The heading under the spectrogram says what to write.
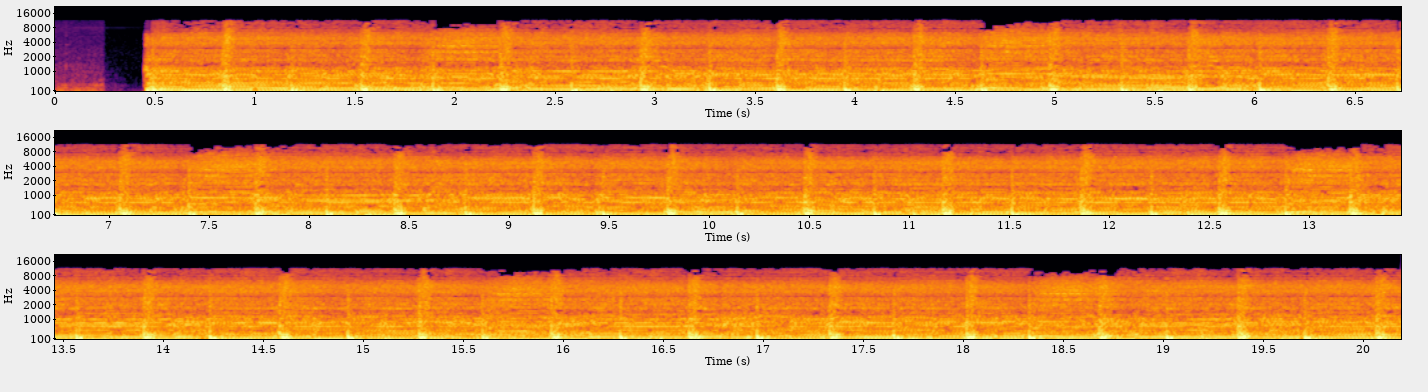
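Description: A fast, loud punk rock song plays throughout, with driving distorted guitars, pounding steady drums and a dense, energetic full-band sound at a constant high level.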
